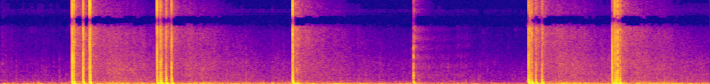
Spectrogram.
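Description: Daytime aerial fireworks shells going off in a string of sharp bangs at uneven intervals, some in quick pairs, over a steady low rumble.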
